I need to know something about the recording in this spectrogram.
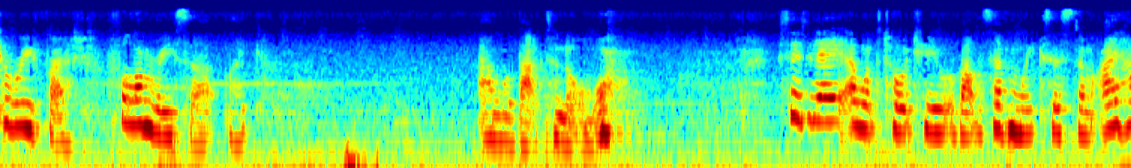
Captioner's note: deep breath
